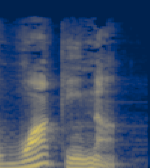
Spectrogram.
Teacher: Walking 跟 on 有一个连音,ing 结尾 g 去掉用 n 进行连音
